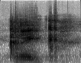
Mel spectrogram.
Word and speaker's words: Krlic: Pero mi selección de hoy al final es un disco de Bobby Klick. Lo deletreo porque es difícil de pronunciar, es K-R-L-I-C, Click, un músico británico que tiene un seudónimo, que es Hacks and Cloak, con el que publicó algunos discos perturbadores.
